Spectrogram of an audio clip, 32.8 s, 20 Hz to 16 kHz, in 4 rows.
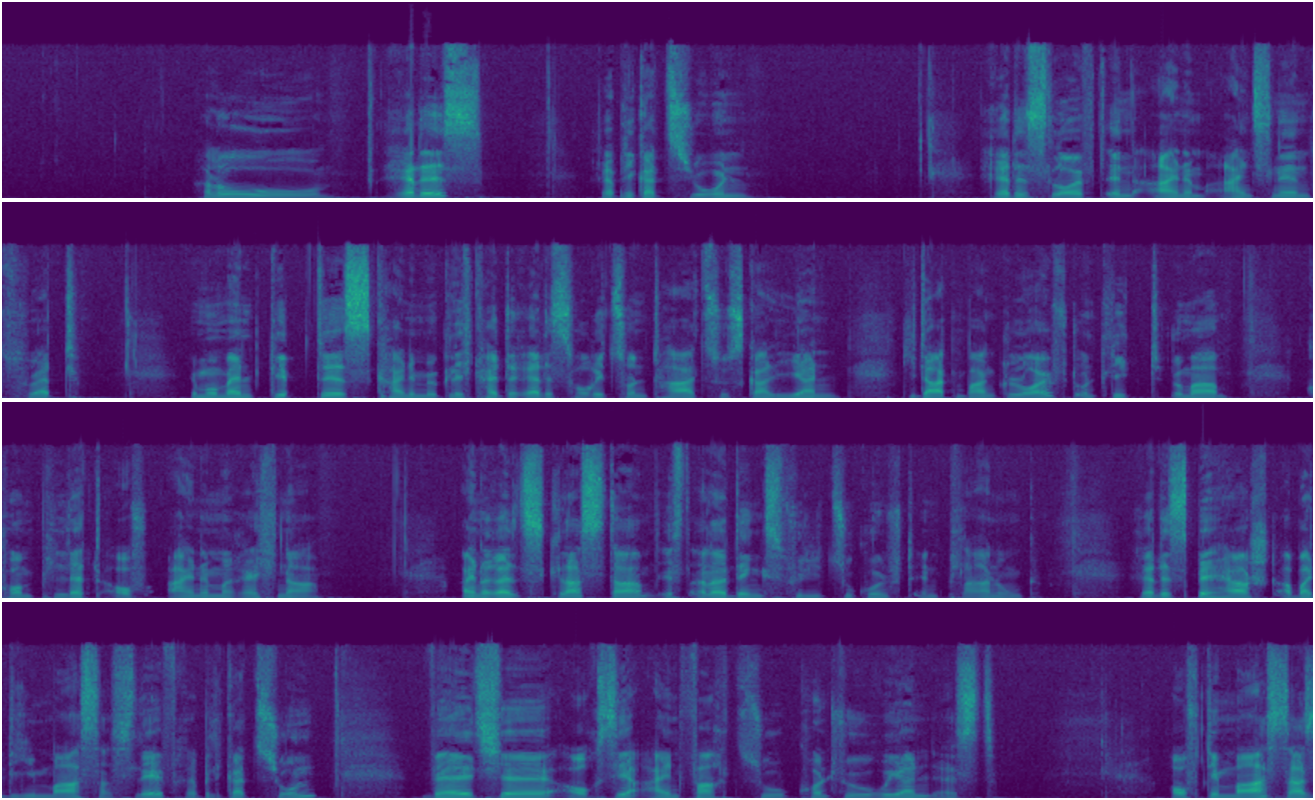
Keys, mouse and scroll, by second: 0.1 click.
